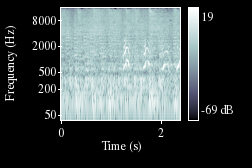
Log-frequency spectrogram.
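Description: A dog yips twice in quick succession, short up-and-down calls, over loud music.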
